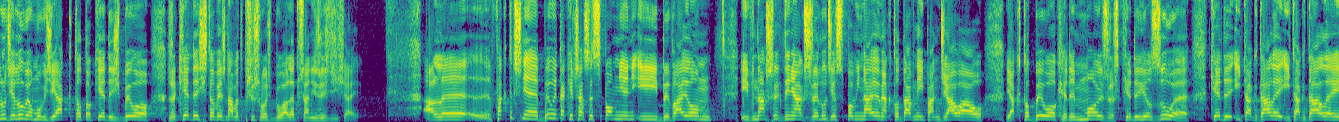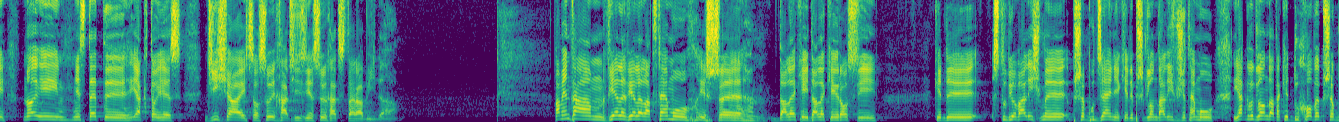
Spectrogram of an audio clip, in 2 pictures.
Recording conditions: large echoing room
